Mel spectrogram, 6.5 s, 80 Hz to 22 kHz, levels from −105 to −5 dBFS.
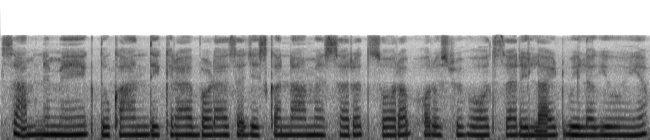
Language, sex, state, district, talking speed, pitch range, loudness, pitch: Hindi, female, Chhattisgarh, Korba, 210 wpm, 230-240 Hz, -14 LUFS, 235 Hz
